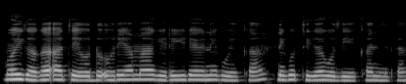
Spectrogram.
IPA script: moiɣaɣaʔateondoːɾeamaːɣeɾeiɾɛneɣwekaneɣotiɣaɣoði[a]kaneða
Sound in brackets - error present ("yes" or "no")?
yes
